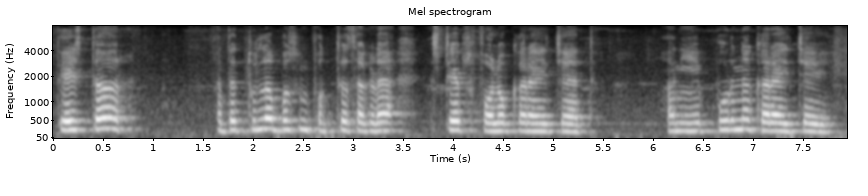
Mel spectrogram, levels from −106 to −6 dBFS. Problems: none marked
